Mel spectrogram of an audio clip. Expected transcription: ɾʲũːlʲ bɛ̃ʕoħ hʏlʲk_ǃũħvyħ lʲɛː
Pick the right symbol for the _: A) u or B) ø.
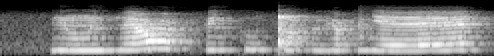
A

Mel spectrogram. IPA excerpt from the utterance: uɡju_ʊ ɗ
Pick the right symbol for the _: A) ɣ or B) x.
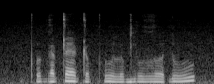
A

